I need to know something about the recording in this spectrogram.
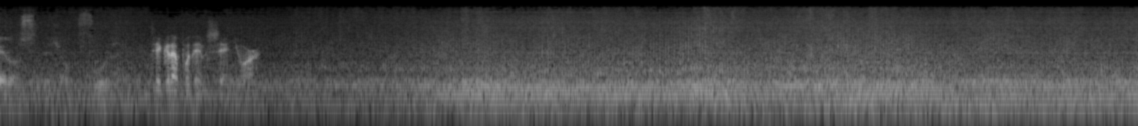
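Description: A helicopter's engine and rotor blades drone steadily, growing louder.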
